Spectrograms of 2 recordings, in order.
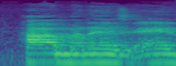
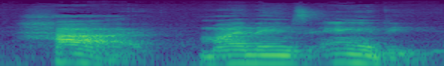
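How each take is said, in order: First: It is said at a fast pace. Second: It is said at a slow pace. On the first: "I'm gonna say it fast" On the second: "I'm gonna say it slow"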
